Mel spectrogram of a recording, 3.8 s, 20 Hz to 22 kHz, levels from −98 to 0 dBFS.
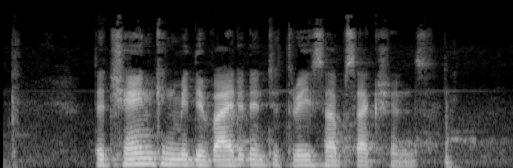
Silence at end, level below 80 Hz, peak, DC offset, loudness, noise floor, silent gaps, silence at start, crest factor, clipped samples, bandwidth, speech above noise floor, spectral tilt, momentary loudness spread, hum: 0.4 s; -58 dBFS; -4 dBFS; under 0.1%; -24 LUFS; -59 dBFS; none; 0.1 s; 22 dB; under 0.1%; 11.5 kHz; 35 dB; -6.5 dB/octave; 17 LU; none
